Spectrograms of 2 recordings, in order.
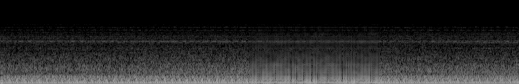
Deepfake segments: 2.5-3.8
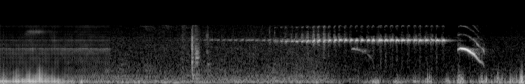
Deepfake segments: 0.0-1.1

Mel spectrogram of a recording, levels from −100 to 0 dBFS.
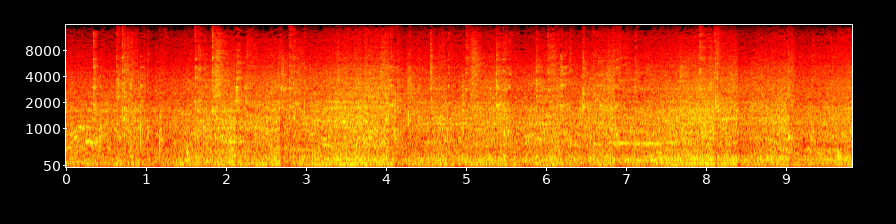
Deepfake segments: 0.0-9.8

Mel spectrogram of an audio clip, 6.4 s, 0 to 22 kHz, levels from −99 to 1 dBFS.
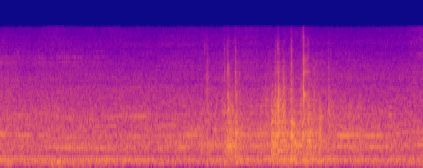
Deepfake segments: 2.4-5.0

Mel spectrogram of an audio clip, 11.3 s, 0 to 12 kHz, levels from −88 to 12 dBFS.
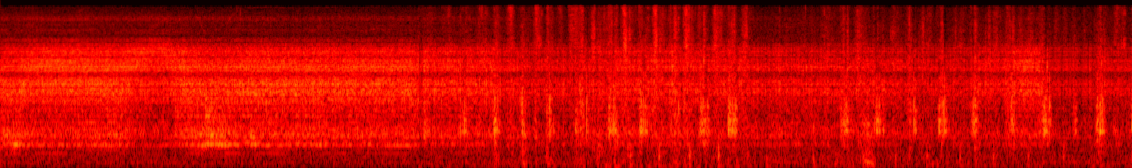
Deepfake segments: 0.0-1.6

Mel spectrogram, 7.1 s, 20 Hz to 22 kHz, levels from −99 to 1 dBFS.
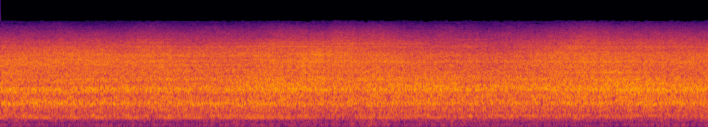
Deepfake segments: none

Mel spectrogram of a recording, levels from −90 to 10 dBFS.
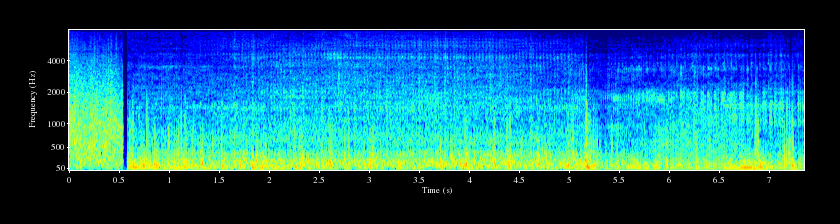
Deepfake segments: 0.5-1.2; 5.6-7.4

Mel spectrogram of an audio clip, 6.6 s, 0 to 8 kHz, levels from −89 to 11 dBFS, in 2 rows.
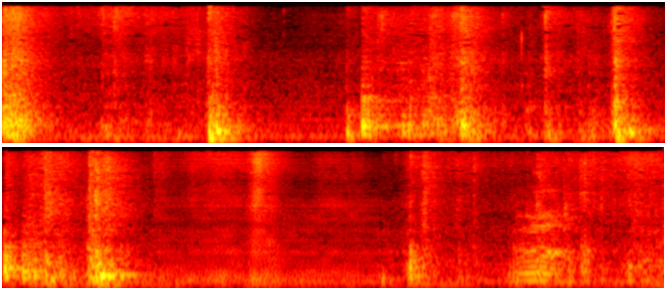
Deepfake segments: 4.1-5.2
